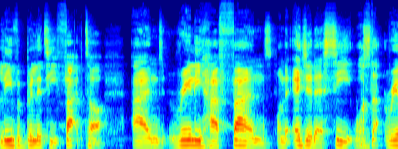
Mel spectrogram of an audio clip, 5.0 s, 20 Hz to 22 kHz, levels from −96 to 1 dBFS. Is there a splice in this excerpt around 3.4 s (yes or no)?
yes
